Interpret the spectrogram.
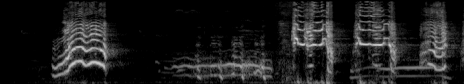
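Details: Orange-crested cockatoo calling: a wavering harmonic squawk, then a softer series of quick nasal notes, followed by three loud, harsh screeches in the last half.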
